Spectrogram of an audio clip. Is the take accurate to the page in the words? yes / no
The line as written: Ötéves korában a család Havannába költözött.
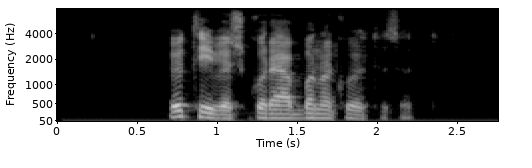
no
